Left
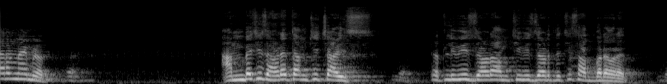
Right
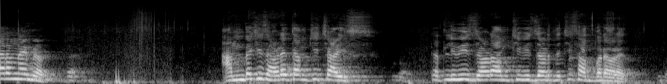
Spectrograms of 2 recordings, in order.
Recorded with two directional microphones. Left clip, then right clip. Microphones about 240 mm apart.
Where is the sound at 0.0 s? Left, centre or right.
Left.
